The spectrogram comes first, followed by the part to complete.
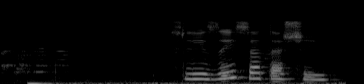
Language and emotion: Russian, neutral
